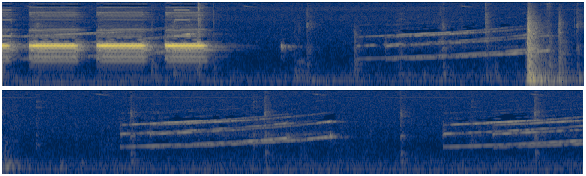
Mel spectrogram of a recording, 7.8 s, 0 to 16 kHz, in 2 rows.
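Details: Gentex fire alarm horns on a DMP XR-500 panel system test: three loud, harsh blasts then a pause, temporal-3 evacuation pattern, with code-3 relay clicking from the XR-500 in background.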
